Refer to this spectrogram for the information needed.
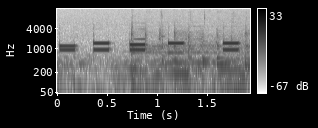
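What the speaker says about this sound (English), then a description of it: "to enter any code, you need to open your phone dialer" Keypad tones on an LG K62+ phone dialer as a secret code is entered: five short, clean two-note beeps in an uneven rhythm, close and clear, with no talking.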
